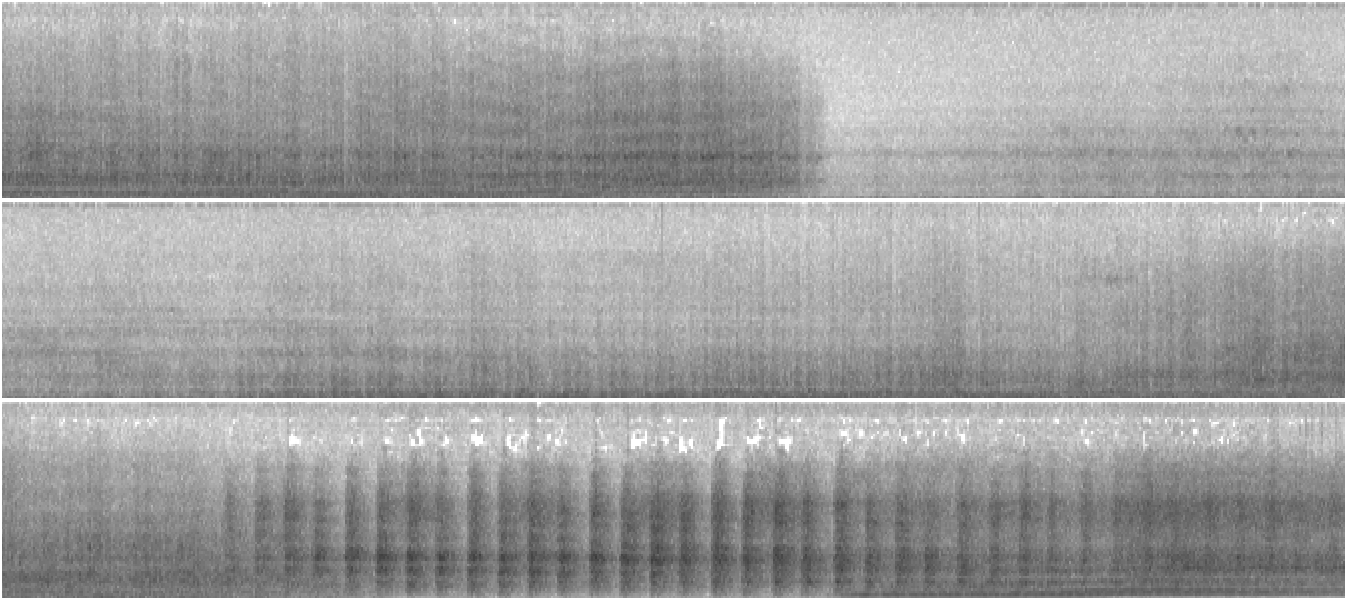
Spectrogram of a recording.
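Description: Narrow-gauge steam locomotives running with trains, sounding long steady whistle blasts. Later the exhaust beats at about four a second as a locomotive works past. Near the end a multi-note chime steam whistle sounds, sliding upward in pitch.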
